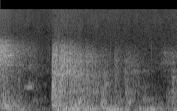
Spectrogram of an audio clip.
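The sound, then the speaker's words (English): A sudden loud crash of breaking glass as a man walks through a window, mistaking it for a glass door, bursts in after a low rumble, followed by a dense, sustained clatter of falling shards and debris that continues to the end. “Why, you just came in through the window.”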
